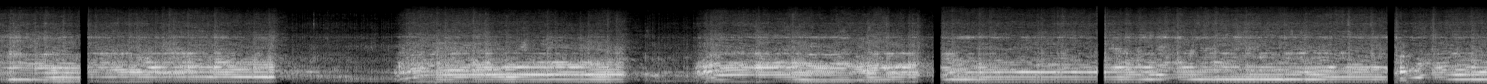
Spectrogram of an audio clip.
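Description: A small petrol engine drones loudly nearby, revving up and down.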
